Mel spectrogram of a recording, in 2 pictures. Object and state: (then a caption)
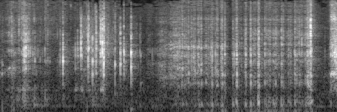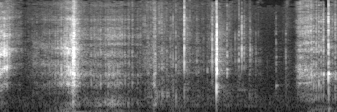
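Dry bar of soap being carved. A utility knife blade carves and scrapes a dry, green solid bar of soap as the shavings fall away. Crisp, bright scraping and crunchy cutting strokes come at an irregular pace, with a few sharper snaps standing out. The strokes are dry and quiet overall, with almost no low end and no ring after each cut.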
